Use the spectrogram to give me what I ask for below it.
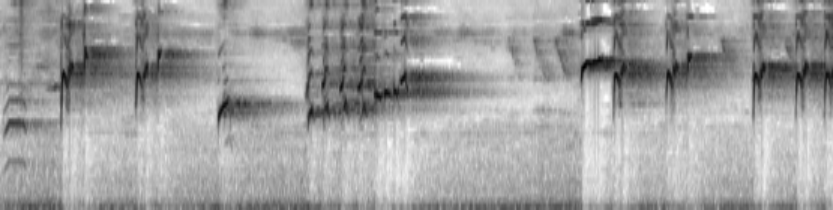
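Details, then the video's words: Oriental magpie-robin in full isian style, a varied song used to coax lazy magpie-robins into singing: loud whistled phrases jump between high and lower pitches, with sweeping slurs and short chattering bursts, over a steady low hum. "Suara masteran burung Kacer || pancingan KACER full isian"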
